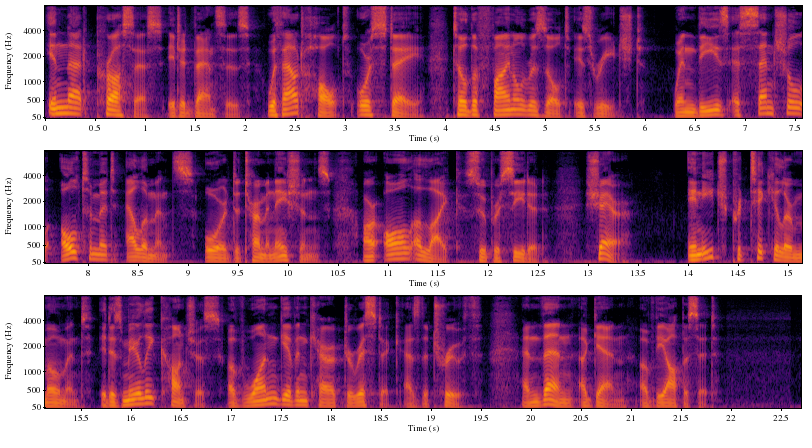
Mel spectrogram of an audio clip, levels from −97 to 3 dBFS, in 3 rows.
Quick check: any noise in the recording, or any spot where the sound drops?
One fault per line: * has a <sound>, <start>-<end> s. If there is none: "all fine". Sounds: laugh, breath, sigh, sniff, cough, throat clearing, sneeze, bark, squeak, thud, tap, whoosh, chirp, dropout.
all fine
